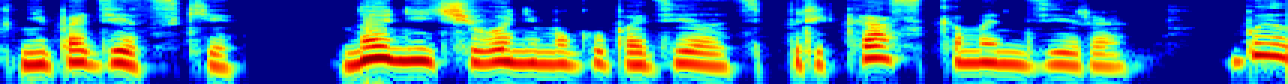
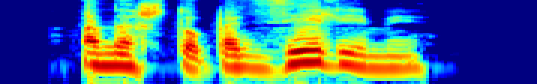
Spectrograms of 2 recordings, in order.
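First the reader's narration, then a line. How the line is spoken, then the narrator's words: Stern question. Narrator (Russian): строго спросил он Диего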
